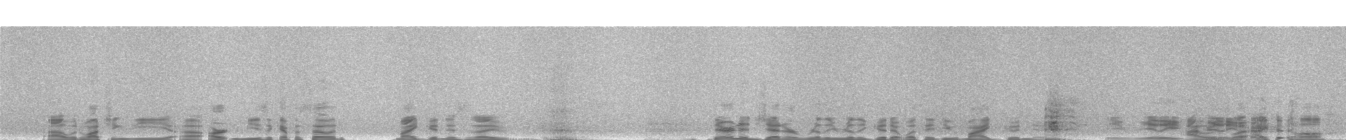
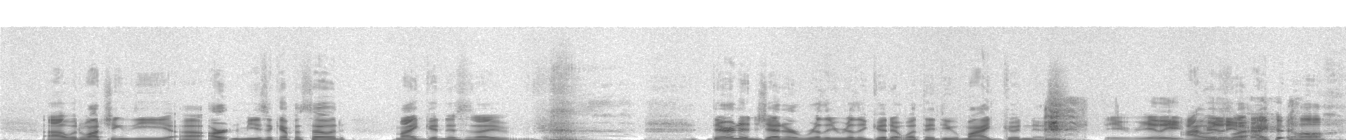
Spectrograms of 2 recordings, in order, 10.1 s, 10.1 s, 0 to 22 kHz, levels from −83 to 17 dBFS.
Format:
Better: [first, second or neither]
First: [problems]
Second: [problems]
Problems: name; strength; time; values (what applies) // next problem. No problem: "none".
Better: second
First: hiss; loud; throughout; 9 dB below the speech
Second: hiss; faint; throughout; 25 dB below the speech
